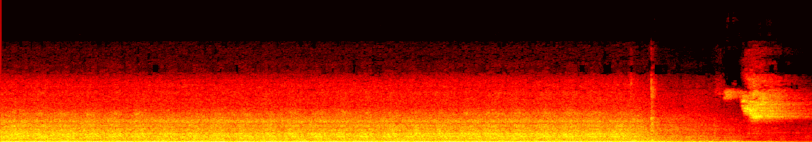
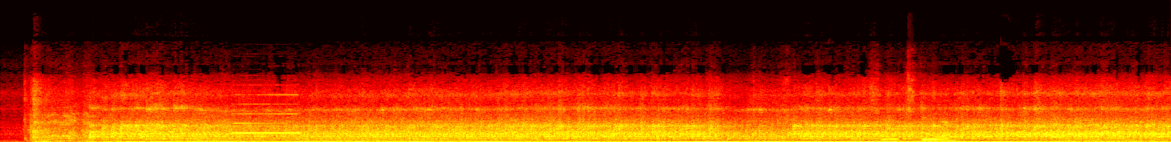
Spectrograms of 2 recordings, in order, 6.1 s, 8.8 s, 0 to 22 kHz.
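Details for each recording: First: International WorkStar diesel truck after stuck-on exhaust brake (suspected stuck flapper in exhaust) had caused ~500 rpm low idle and no rev-up; now steady, even low idle with smooth regular beat, no misfire; running normally. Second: International WorkStar diesel with suspected stuck-on exhaust brake: starts, then sits at a low, laboring idle around 500 rpm that won't rev up, scan tool showing 99.5% engine load; almost nothing coming out of the exhaust.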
